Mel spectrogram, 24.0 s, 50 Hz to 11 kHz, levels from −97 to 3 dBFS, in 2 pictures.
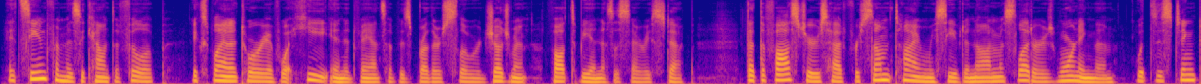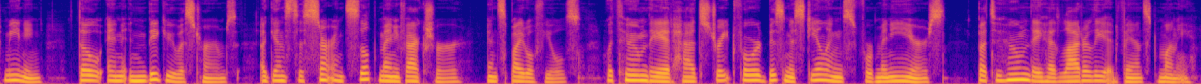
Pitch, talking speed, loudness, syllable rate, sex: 170 Hz, 170 wpm, -17 LUFS, 4.4 syllables/s, female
